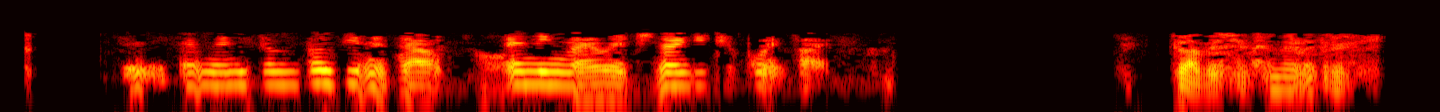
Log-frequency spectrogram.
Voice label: Police Dispatch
